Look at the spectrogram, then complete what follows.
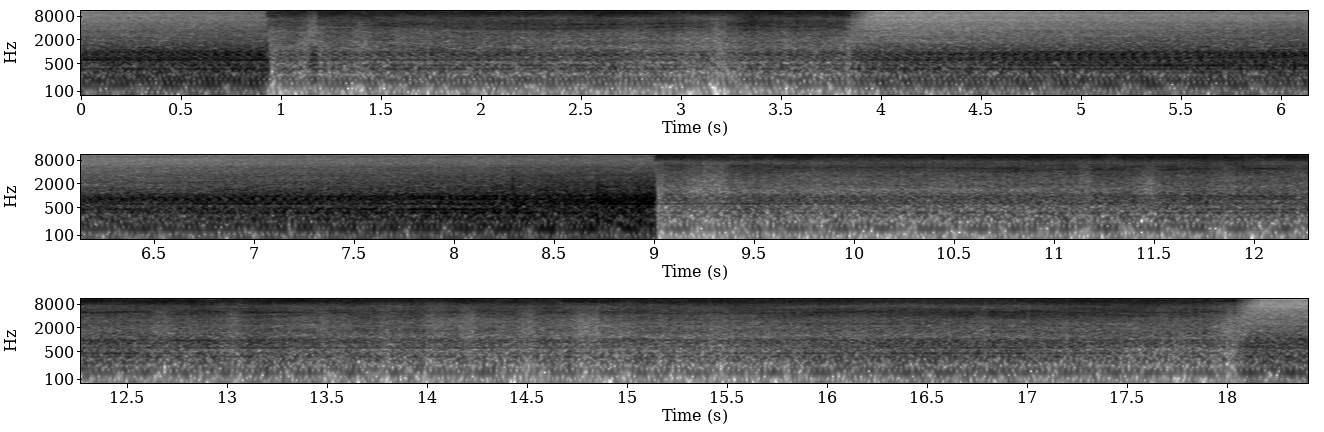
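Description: Gravity-feed paint spray gun spraying primer: a steady hiss of air and atomised paint in two long passes, one of about three seconds near the start and one of about nine seconds from the middle on. Between the passes there is a quieter steady hum.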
